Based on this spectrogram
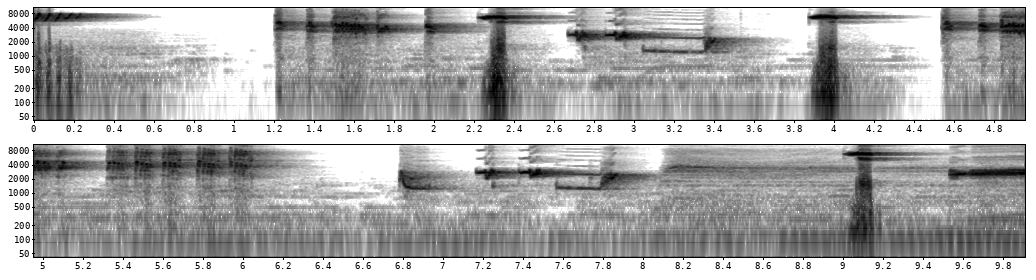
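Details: Kept orange-headed thrush singing in the ngecip ngecis teler style: bursts of high chirps, sharp clicking notes and short whistled phrases dipping and rising, separated by brief pauses, with faint low hum underneath.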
